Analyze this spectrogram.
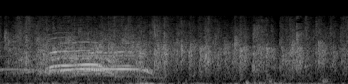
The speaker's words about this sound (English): Round of applause for Alex.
